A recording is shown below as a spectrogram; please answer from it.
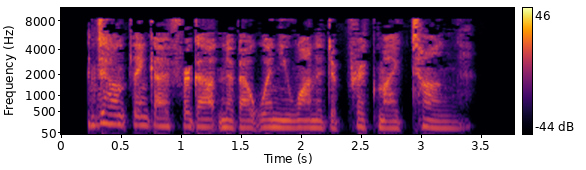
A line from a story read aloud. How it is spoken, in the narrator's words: laughing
